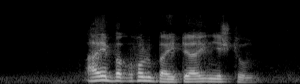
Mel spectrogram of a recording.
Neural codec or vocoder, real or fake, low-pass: codec, 16 kHz in and 24 kHz out, 0.6 kbps, FocalCodec, streaming, 2048 codes; fake; 10.8 kHz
